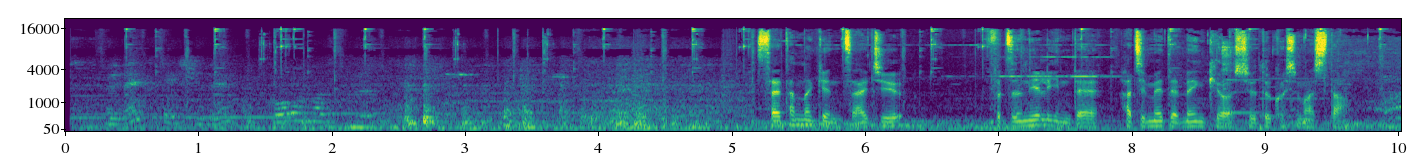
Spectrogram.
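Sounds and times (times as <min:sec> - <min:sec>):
train wheels rumbling on track: 0:00.0 - 0:10.0.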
